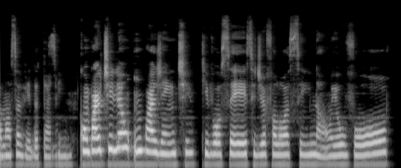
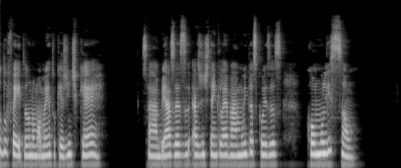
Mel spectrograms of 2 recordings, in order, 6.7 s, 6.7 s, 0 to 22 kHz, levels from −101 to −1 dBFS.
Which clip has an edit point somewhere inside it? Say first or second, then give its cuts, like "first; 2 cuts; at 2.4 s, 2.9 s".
first; 2 cuts; at 1.3 s, 3.3 s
